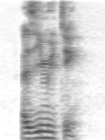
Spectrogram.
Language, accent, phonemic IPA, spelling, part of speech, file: French, France, /a.zi.my.te/, azimuter, verb, LL-Q150 (fra)-azimuter.wav
- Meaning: synonym of viser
